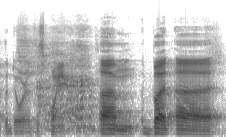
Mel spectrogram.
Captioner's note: laughter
